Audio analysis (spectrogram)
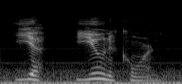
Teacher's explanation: unicorn starts with a consonant sound y y like the beginning of yes and yellow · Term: consonant Y sound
